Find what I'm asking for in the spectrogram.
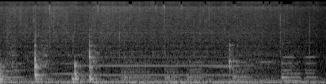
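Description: Butter chicken masala with dry fenugreek leaves is stirred as it fries in a pan, giving a constant close sizzle with a few sharp spoon scrapes and clinks.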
